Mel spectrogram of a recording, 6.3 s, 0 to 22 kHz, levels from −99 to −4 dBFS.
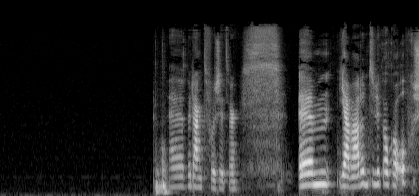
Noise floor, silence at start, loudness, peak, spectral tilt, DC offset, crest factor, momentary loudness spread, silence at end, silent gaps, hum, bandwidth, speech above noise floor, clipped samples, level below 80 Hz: -78 dBFS; 2.3 s; -25 LUFS; -6 dBFS; -4 dB/octave; under 0.1%; 24 dB; 16 LU; 0 s; none; none; 13 kHz; 52 dB; under 0.1%; -70 dBFS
